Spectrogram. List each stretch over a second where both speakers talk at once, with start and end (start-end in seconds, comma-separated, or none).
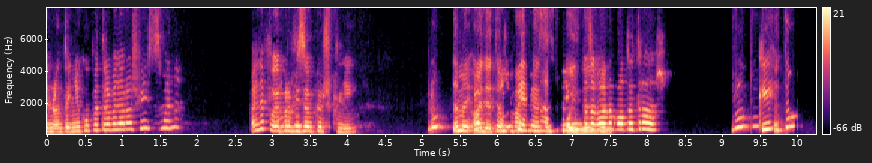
5.7-7.3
